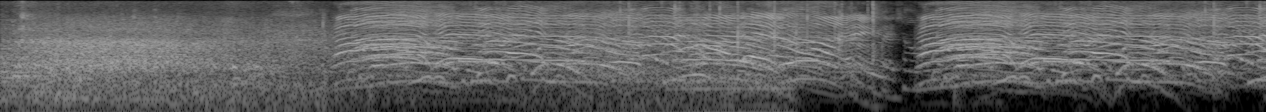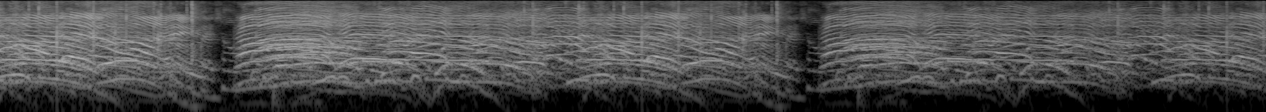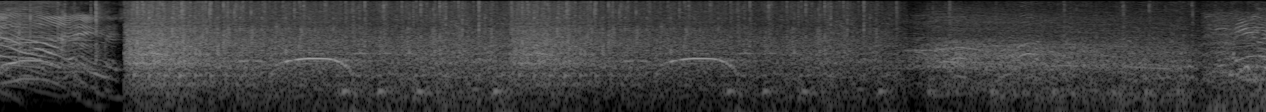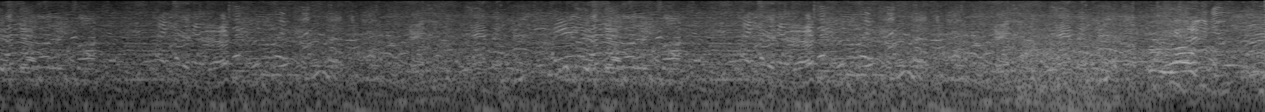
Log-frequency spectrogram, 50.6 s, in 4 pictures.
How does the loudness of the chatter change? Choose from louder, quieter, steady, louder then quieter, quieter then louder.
quieter then louder.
